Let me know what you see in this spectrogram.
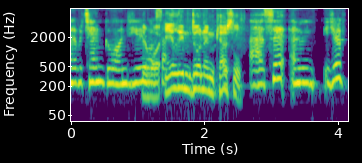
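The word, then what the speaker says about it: Eilean Donan: Aileen Donan Castle.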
